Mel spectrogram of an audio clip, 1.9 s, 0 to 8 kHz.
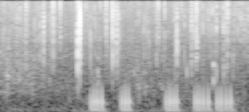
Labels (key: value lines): label: biophony
recorder: SoundTrap 600 or HydroMoth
